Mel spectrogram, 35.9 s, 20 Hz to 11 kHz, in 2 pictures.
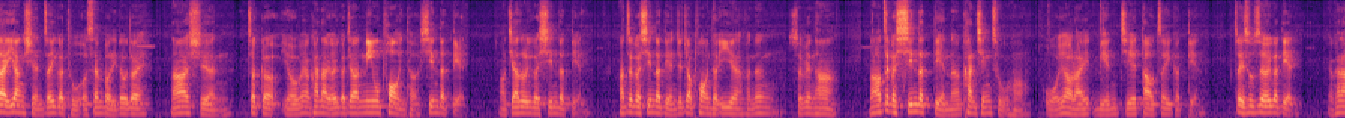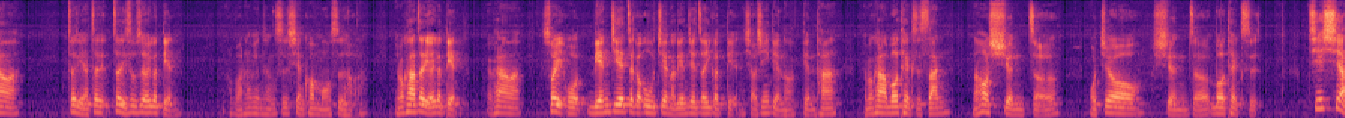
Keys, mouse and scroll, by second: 3.2 click, 7.8 click, 10.9 click, 12.8-13.1 scroll up 2, 13.3-13.8 scroll up 2, 14.2-14.8 shift+middle drag, 18.4 scroll up 4, 19.1-19.4 scroll down 2, 19.7 scroll down 2, 20.3-20.7 scroll down 3, 20.7 scroll up 2, 21.5 click, 22.5 click, 22.9 scroll up 2, 28.3 click, 30.4 scroll down 1, 30.8-32.3 middle drag, 34.1 click, 35.3-35.6 scroll down 2.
